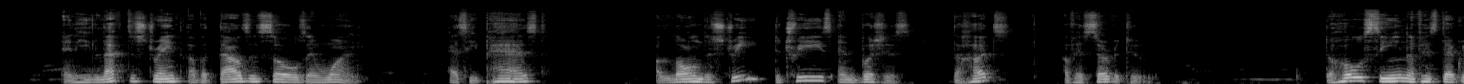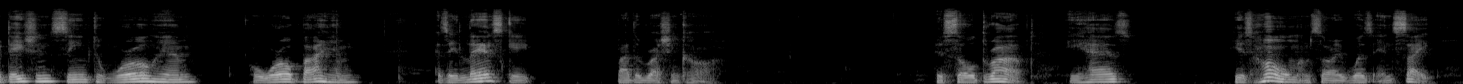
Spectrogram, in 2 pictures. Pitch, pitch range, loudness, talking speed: 115 Hz, 100-135 Hz, -27 LUFS, 120 wpm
